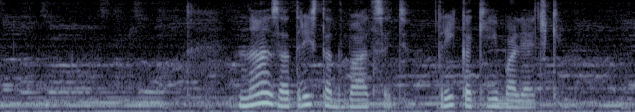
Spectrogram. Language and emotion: Russian, neutral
